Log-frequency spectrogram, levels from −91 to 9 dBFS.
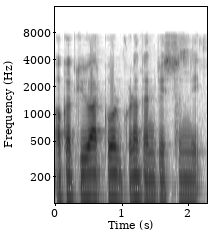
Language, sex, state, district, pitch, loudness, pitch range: Telugu, male, Telangana, Mahabubabad, 100 Hz, -16 LUFS, 95-105 Hz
